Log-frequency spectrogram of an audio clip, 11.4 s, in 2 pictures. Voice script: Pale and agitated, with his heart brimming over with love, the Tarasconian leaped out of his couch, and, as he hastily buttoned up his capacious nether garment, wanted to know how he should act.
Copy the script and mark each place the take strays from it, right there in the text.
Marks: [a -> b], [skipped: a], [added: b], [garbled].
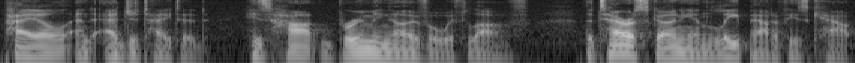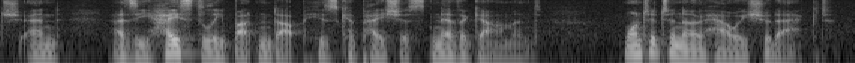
Pale and agitated, [skipped: with] his heart brimming over with love, the Tarasconian [leaped -> leap] out of his couch, and, as he hastily buttoned up his capacious nether garment, wanted to know how he should act.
